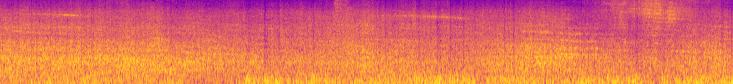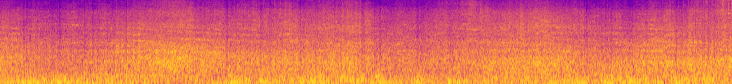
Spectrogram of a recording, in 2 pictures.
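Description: Freight train of tank cars and gondolas rolling past, a steady rumble and clatter of steel wheels on the rails, with faint wheel squeals that slide in pitch now and then.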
